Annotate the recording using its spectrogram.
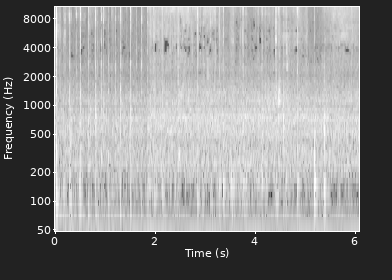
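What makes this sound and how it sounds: Long nails tap and scratch the plastic keys of a backlit Acer laptop keyboard. Quiet, bright clicks come in quick, uneven bursts over a soft, continuous hiss of scratching. Each click dies away almost instantly.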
